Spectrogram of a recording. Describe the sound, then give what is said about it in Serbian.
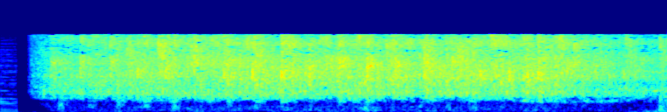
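Applause in support of doctors at the start of a curfew begins sharply and continues as a dense, even wash of clapping for about six seconds, with no speech. “E da, ovako je počeo sinoć policijski čas. Baš ovako, aplauzom i podrškom našim lekarima.”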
